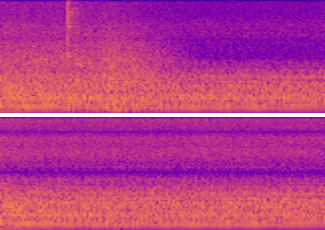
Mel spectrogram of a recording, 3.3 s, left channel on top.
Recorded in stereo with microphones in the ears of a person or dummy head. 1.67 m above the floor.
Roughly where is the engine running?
Right.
